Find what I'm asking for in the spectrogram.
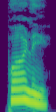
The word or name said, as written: ಪಳೆ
